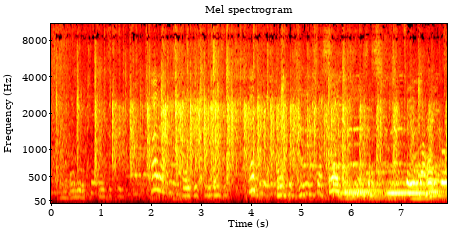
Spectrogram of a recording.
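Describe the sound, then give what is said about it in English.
A church audience claps their hands for the Lord after a baptism, a dense, steady patter of many claps that swells and holds, with voices calling out over it and a sustained tone rising toward the end. “Let's just give the Lord a hand clap today.”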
